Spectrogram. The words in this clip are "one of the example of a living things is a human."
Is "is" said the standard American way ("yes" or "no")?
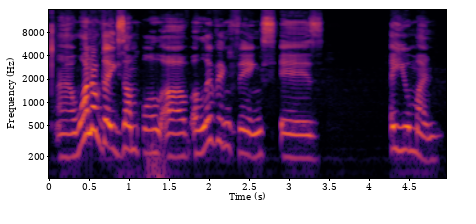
yes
